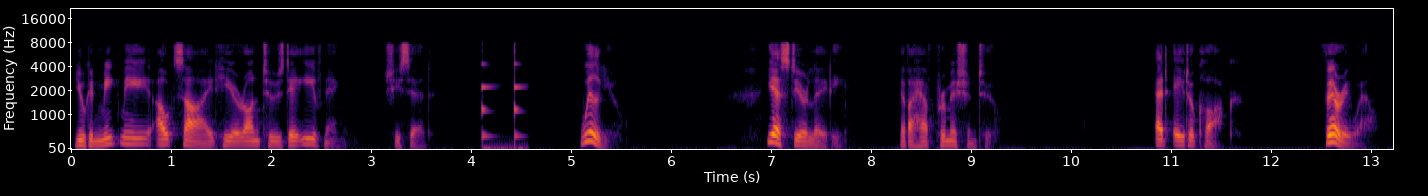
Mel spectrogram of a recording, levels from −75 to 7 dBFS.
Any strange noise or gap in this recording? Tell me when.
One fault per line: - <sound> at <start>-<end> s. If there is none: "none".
- tap at 4.1-4.6 s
